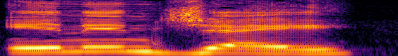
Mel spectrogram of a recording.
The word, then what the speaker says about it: ENEJE: It's spelled E-N-E-J-E. It's pronounced NNJ.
